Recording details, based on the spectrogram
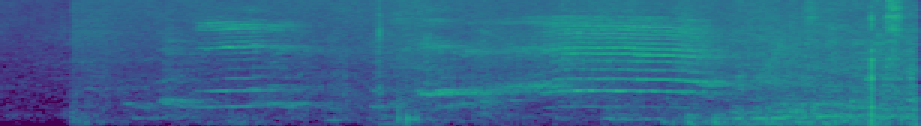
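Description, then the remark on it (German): A baby cries in long, wavering wails, one after another, loud, with a faint hiss beneath and no other sounds. “Dann kam er, ein Kind in der Krippe, vor Hunger schreiend.”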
